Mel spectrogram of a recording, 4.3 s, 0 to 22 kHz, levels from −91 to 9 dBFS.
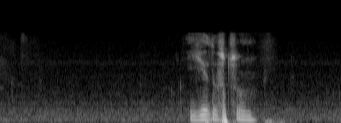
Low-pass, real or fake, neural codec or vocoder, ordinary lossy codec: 7.2 kHz; real; none; Opus, 64 kbps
